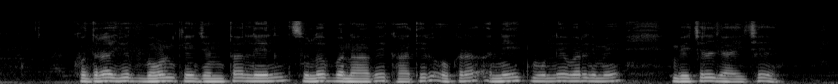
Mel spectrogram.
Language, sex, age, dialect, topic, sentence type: Maithili, male, 31-35, Eastern / Thethi, banking, statement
